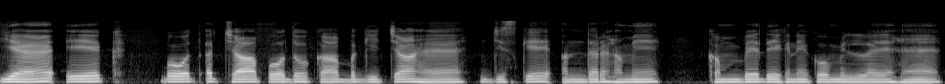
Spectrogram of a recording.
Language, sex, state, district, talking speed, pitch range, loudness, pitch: Hindi, male, Uttar Pradesh, Saharanpur, 110 wpm, 110-125 Hz, -16 LUFS, 115 Hz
